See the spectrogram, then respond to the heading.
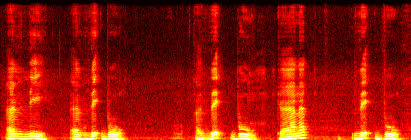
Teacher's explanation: يبقى هنا اللام ما بنسمعش صوتها ونبدا الحرف الدال مرتين ساكن ومتحرك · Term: اللام الشمسيه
